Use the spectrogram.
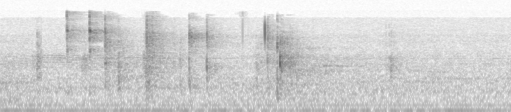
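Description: Keyboard typing while HTML code is written, a quick run of light clicks and taps in the first half, then sparser keystrokes over a steady low hum, fairly close and moderately quiet.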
